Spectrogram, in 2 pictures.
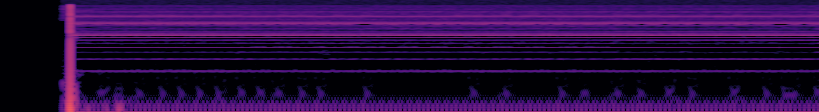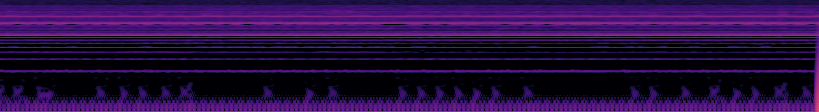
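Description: A steady electronic test tone, one unchanging pitch with fainter overtones, starting a fraction of a second in and holding at an even level.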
